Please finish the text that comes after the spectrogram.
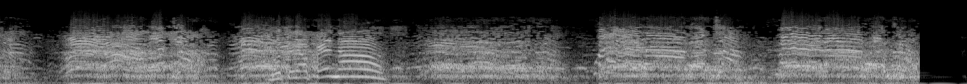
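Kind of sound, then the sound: crowd, crowd booing and shouting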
